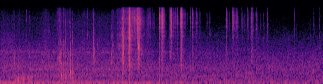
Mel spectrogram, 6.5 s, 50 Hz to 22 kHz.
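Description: A scatter of small clicks and light metallic scrapes as the telescopic metal elements of a 2-metre dipole antenna are pulled out and handled against a tape measure, the loudest about two and a half seconds in.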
